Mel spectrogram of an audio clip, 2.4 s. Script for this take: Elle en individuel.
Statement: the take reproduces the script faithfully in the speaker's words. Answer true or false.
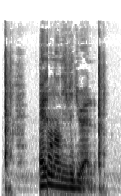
true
